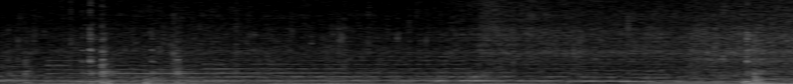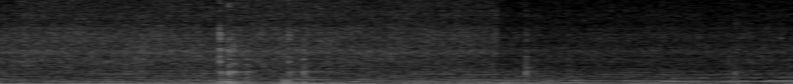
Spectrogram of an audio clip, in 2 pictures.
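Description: Garlic and chopped onion sizzling in melted butter in a nonstick pan, with a few sharp knocks of the spatula as they are stirred.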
